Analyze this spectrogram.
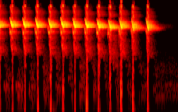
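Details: Clicking call of a female plain prinia, used to lure birds: about a dozen rasping clicks, roughly four a second, slightly slowing before stopping, then quiet.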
